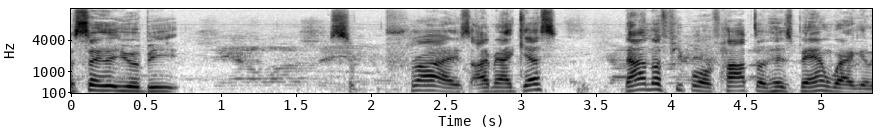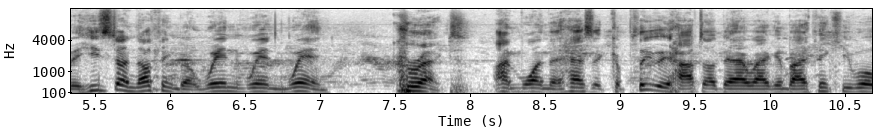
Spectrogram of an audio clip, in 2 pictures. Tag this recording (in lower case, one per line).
outside, urban or man-made
speech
